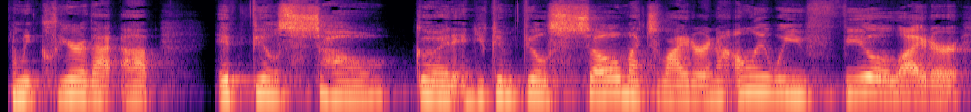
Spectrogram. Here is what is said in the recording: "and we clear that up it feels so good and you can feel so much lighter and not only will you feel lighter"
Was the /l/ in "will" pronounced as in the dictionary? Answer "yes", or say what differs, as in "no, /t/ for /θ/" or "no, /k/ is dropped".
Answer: no, /n/ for /l/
